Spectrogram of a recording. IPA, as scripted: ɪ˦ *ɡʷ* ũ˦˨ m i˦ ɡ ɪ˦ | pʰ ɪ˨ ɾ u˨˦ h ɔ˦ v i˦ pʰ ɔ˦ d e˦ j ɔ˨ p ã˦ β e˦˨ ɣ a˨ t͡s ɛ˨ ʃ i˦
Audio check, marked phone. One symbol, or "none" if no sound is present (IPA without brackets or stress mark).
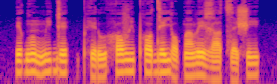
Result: ɡʷ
